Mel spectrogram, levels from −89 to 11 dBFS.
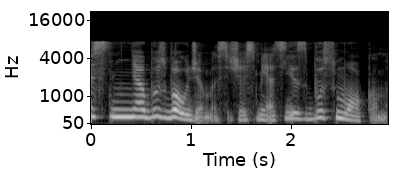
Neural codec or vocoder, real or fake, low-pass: none; real; 7.2 kHz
